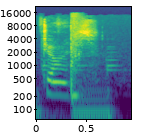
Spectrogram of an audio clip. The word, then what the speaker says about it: Jonas: Bonus rhymes with Jonas, which explains my podcast name.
